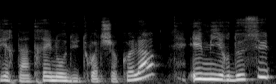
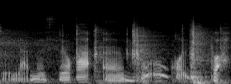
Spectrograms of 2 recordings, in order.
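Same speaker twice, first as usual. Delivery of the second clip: higher, soft gloating crone; greedy witch; 5 semitones higher, 4 dB quieter than usual. A narrator's reading. Witch eyeing Hansel's cheeks, soft high gloat. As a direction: savour the thought of the meal. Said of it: "se dit-elle".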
